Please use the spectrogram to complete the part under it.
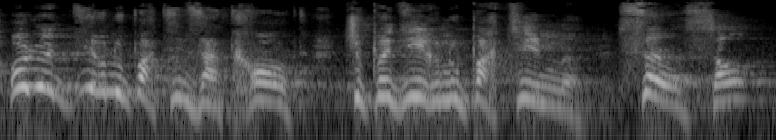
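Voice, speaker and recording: An actor playing a streetwise theatre producer who talks in casual slang in a stage comedy sketch. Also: male voice, very high voice, big pitch swings, a little fast, full character voice. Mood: persuasive. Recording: live stage with audience noise.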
